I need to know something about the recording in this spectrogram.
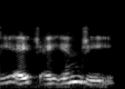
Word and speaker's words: Zhang: I just finished a really wonderful book called The Land of Milk and Honey by Pam Zhang, and I may have butchered her name a little bit, but it's Zhang.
